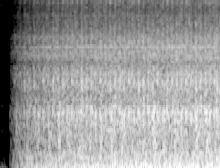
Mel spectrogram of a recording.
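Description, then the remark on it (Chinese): A bus engine idles with a steady, low rumbling drone and faint rattling texture, starting abruptly and holding an even level throughout, with no voices. “我买了一张车票，坐上了大巴车。”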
